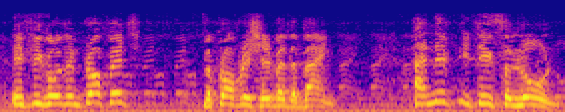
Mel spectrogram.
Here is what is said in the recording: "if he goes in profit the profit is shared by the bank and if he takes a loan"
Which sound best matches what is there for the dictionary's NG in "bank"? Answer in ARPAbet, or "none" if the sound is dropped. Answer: NG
